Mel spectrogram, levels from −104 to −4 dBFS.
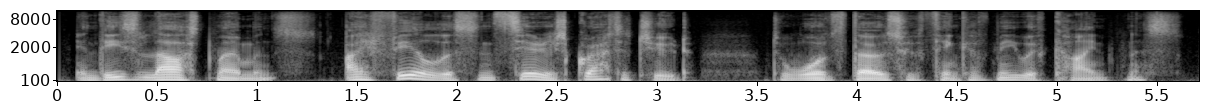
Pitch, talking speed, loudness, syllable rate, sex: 105 Hz, 180 wpm, -21 LUFS, 5.4 syllables/s, male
